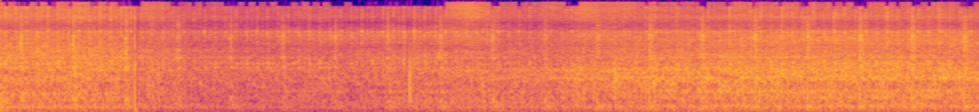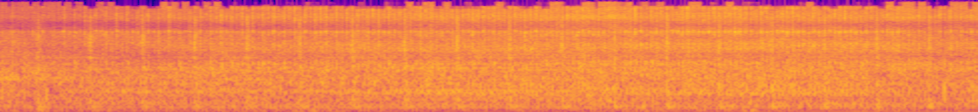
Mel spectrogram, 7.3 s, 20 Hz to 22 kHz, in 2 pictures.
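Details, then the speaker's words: Audi/VW V10 TDI diesel idling with a steady light knock, about two to three per second, that appeared after a glow plug (no. 8) fell into the engine valley under the alternator; owner suspects alternator's rotating parts striking it. Engine otherwise runs normally. "единственное подозрение есть что это может быть свеча упала под генератор и на генераторе есть это выступающие вращающейся части и они забивают засвечу вот такой вот звук появился"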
